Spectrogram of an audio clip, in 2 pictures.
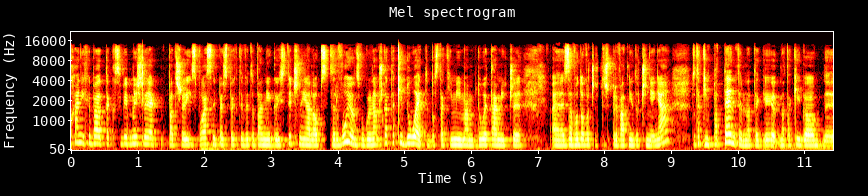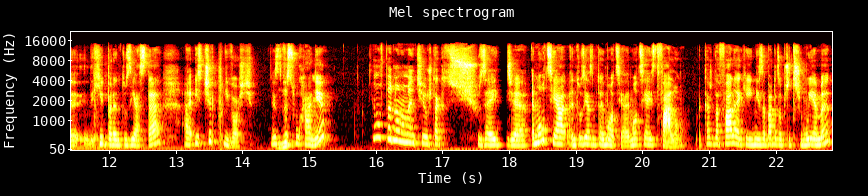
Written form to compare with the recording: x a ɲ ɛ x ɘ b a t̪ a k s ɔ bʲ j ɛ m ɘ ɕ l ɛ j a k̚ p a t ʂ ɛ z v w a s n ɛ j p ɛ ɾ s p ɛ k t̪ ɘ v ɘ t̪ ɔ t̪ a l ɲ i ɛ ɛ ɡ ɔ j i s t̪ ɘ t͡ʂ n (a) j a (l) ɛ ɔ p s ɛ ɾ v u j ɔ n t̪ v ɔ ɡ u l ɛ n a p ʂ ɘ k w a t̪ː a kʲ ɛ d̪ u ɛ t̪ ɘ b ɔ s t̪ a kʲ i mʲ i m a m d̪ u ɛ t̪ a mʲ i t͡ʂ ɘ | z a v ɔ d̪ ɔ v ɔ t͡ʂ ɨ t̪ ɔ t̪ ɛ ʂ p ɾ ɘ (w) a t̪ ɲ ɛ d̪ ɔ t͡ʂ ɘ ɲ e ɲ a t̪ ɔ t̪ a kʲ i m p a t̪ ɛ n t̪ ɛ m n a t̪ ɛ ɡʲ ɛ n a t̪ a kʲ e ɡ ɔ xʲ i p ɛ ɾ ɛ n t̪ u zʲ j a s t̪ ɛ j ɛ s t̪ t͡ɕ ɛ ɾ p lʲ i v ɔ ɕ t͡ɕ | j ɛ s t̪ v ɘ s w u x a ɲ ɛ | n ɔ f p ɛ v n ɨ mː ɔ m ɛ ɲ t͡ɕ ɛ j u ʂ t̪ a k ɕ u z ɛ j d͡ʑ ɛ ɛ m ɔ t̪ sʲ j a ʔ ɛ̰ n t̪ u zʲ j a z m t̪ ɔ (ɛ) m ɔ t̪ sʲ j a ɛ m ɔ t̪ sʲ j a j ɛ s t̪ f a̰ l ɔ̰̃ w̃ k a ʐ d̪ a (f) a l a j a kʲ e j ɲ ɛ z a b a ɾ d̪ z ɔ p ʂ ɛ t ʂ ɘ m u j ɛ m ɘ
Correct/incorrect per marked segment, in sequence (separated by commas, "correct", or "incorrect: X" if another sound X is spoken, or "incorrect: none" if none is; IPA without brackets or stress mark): incorrect: ɛ, correct, incorrect: v, correct, correct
